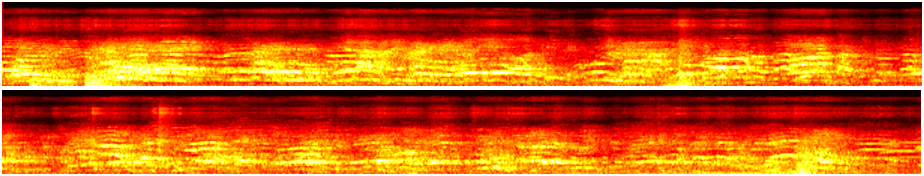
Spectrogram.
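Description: Wrestlers slam heavily onto a ring mat with loud thuds.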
